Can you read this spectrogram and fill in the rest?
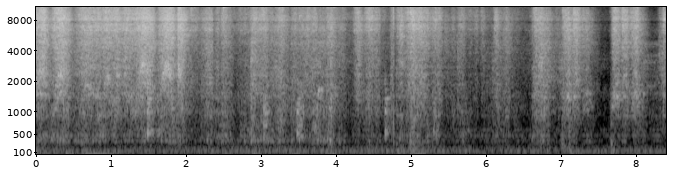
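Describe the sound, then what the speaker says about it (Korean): An Arc'teryx Blade 6 backpack being wiped clean with wet wipes, with continuous close rubbing and brushing strokes against the fabric in a steady rhythm and no voices. "닦고 나서 제가 영상 찍어야 되겠다 생각해가지고 다시 한번 닦는 거예요"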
